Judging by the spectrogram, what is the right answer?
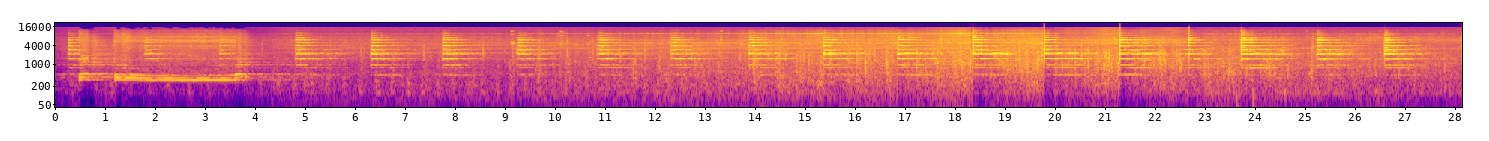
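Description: Steam locomotive No. 40, a 1920 Alco-Brooks 2-8-2, blows its whistle in one long blast of several tones lasting about three and a half seconds, then its bell rings steadily, about one stroke every three-quarters of a second. From about halfway, the hiss and chuff of the locomotive's steam exhaust build under the bell as it works.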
